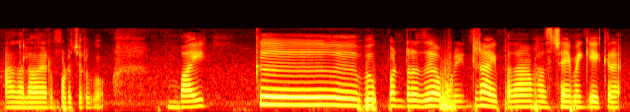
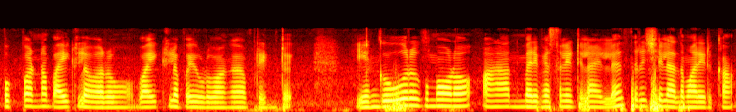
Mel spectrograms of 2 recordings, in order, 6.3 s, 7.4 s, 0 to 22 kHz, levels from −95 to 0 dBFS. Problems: constant background noise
